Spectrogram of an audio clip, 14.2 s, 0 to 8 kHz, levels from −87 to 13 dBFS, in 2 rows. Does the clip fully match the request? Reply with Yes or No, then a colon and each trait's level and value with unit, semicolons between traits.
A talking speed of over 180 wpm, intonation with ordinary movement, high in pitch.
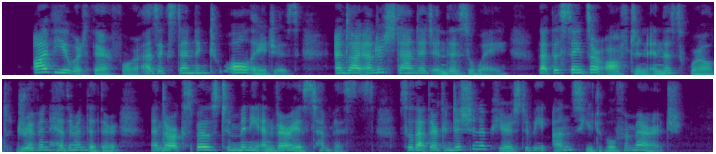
Yes: average, 195 wpm; average, 4.9 semitones; very high, 255 Hz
